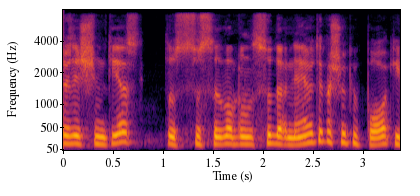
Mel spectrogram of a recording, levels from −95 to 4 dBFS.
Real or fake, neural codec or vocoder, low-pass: fake; codec, 16 kHz, 2 kbps, FreqCodec, larger model; 7.2 kHz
